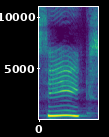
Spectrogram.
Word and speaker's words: CEX: It's Seeks, right?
